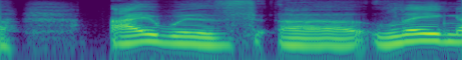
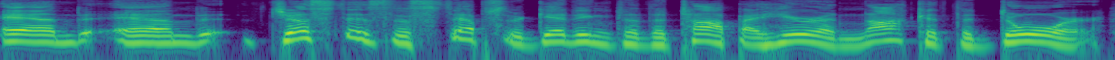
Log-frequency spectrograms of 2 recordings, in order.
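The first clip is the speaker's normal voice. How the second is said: ordinary talk, nothing marked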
